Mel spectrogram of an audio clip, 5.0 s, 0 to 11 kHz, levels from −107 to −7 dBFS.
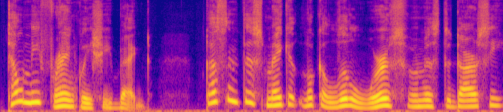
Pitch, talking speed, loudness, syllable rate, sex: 200 Hz, 190 wpm, -18 LUFS, 4.8 syllables/s, male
